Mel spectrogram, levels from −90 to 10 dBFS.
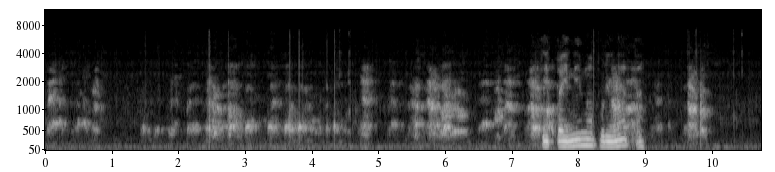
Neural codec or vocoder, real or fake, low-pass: codec, 16 kHz, 8 kbps, FreqCodec, smaller model; fake; 7.2 kHz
